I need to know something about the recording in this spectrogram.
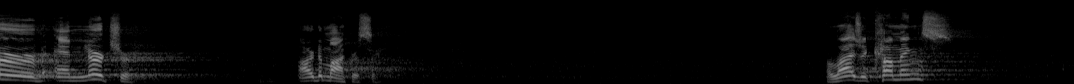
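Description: A middle-aged man speaks slowly and deliberately into a microphone, with long pauses, echoing in a large hall.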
